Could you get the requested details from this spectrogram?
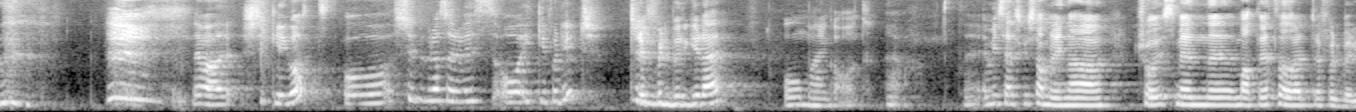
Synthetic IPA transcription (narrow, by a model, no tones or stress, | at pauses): d̪ɛʋɑɾʂɪkːəlɪɡɔt̪ːɔsʉːpəbɾɑːsœɾʋɪːsɔɪkːəfɔɖyːʈ | t̪ʰːɾœfəlbʉɾɡəɖæːɾ | ʔoʊmaɪɡɑ̰d̪jɑ̰ː | d̪̥ɛʋɪsjæɪskʉləsɑmːəlɪŋnːət͡ʃ̪ʰɔʏsmɛɛnmɑːt̪ɾɛt̪ːhɑd̪əʋæʈ̚t̪ʰːɾœfəlbʉɾɡ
